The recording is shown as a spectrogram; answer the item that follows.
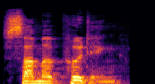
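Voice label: "summer pudding", British English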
